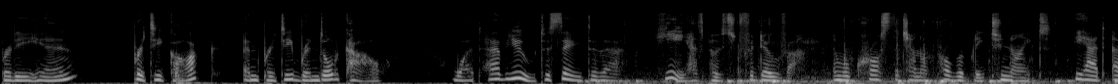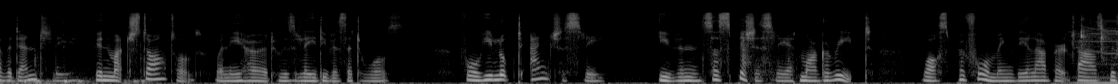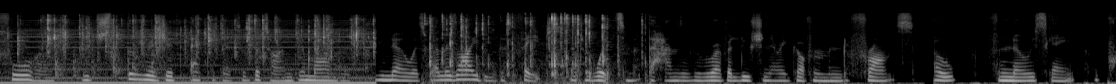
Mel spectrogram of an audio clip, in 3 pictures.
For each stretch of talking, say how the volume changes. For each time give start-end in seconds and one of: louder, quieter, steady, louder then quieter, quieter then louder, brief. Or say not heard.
0.0-33.4 steady.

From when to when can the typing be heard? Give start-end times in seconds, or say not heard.
5.7-12.8, 21.9-28.9.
